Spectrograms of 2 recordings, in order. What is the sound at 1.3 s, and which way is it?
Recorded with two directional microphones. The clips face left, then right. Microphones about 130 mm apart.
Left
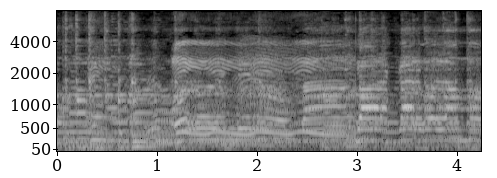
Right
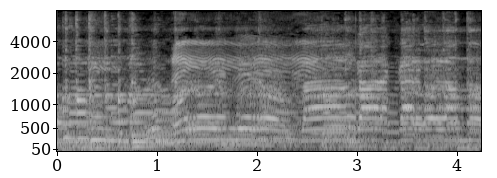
Music, 45° left (ahead or behind).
